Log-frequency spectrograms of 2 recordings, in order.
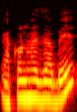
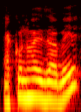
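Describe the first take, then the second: Both takes have the same delivery.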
